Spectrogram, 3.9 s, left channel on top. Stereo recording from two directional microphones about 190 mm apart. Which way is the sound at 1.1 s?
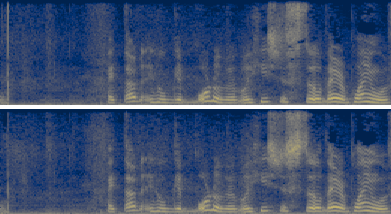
5° left (ahead or behind).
